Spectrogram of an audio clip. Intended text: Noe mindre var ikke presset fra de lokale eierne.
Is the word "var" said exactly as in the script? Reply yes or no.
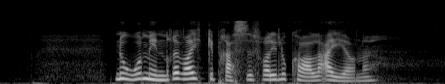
yes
